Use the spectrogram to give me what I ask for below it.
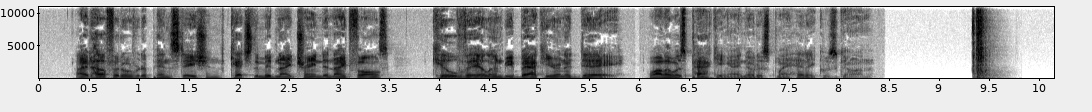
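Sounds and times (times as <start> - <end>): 
speech: 0.4 - 8.4
apartment door closing: 9.3 - 9.8.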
